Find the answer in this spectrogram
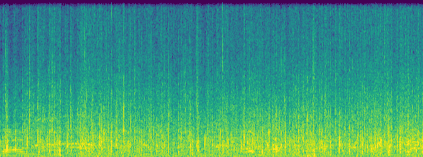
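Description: Steady patter of rain, mixed with the murmur of an outdoor crowd.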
